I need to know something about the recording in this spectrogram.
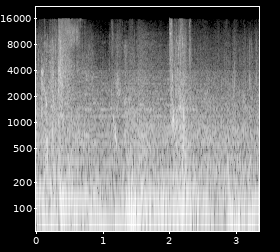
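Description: A taut line whips and whooshes through the air.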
